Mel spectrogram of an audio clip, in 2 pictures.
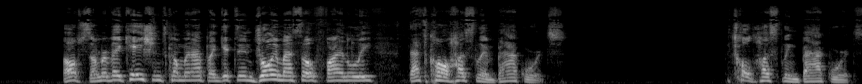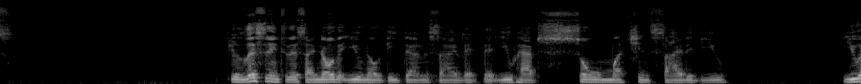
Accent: American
